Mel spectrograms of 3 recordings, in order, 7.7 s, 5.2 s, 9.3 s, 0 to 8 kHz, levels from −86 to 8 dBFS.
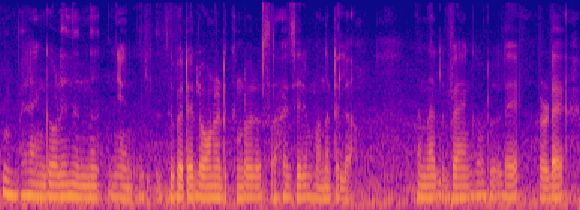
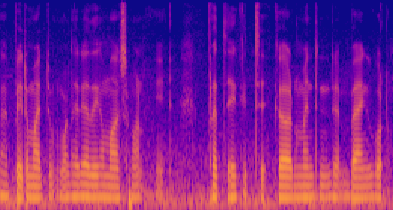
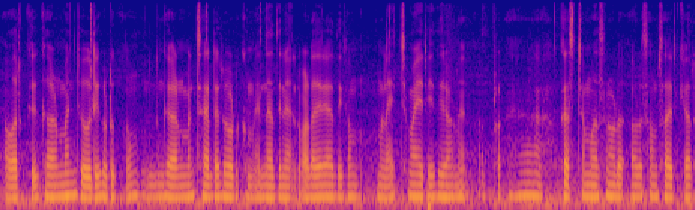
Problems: low volume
